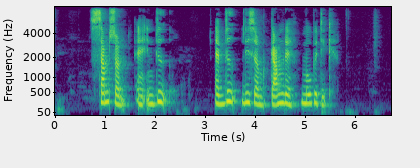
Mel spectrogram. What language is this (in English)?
Danish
